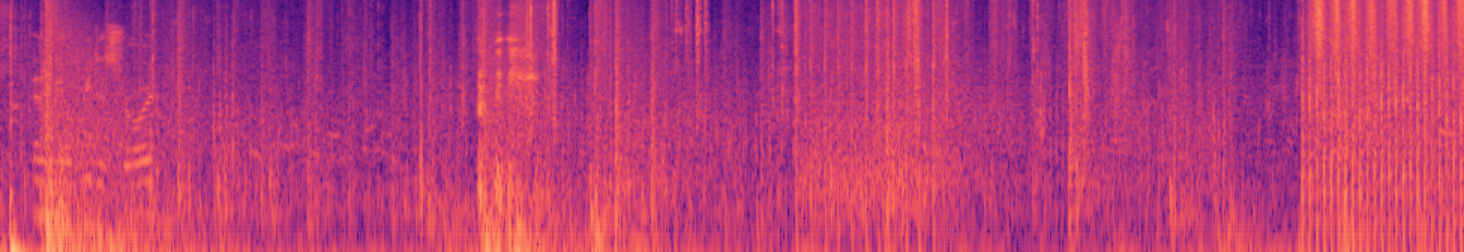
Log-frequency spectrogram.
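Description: Tommy gun submachine gun fire in a World War II shooter game, bursts of rapid shots scattered over a busy battlefield mix, loudest near the start and around four seconds, with voices talking throughout.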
